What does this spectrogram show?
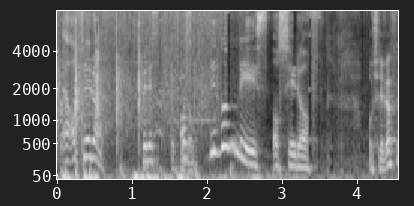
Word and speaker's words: Oseroff: Orsef, bienvenido. No, ¿cómo se pronuncia? Oseroff.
